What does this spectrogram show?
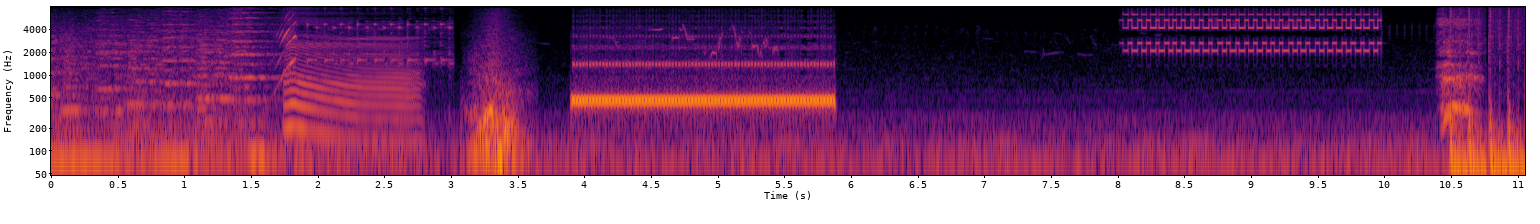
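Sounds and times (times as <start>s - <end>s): telephone ringing: 3.9s - 5.9s, 8.0s - 10.0s
higher-pitched ring tone: 8.0s - 10.0s.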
